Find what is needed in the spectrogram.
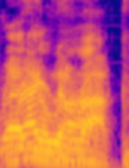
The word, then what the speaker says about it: Ragnarok: I saw the Ragnarok. What is how do you say that? – Ragnarok.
